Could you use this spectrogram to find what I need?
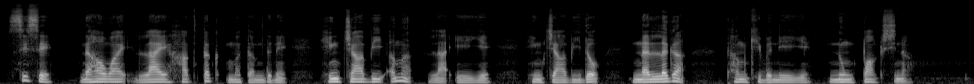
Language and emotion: Manipuri, neutral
